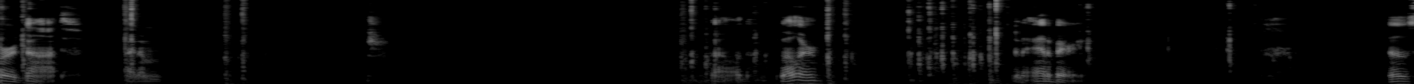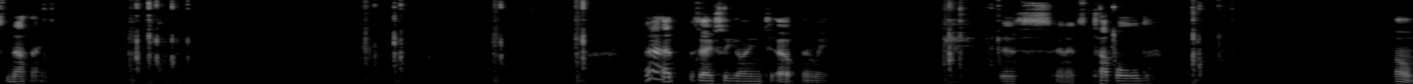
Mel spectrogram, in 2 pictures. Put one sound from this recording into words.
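A middle-aged man speaks calmly and closely into a microphone, in short bursts with pauses.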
